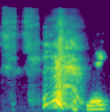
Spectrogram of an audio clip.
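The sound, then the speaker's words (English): A single loud sneeze: two quick breathy catches build into a sharp, noisy burst, followed by a short voiced grunt as it trails off. “Bless you,”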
